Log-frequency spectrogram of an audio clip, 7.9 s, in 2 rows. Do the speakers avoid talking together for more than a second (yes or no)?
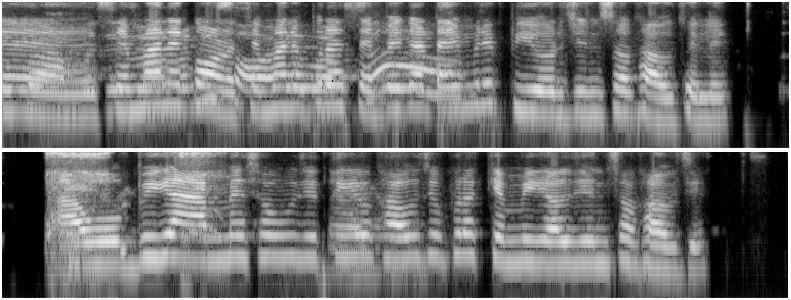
no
